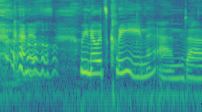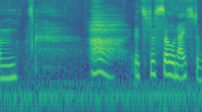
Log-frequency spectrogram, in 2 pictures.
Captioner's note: chuckling; sighs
